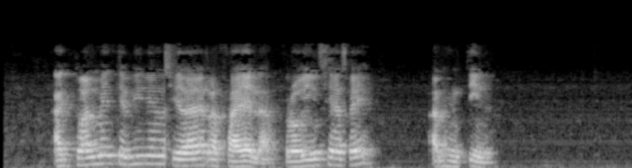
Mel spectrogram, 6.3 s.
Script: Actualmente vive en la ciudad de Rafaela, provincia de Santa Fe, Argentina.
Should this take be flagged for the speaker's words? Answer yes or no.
yes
